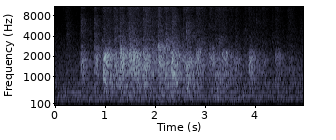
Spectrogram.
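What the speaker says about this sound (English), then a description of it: "A big round of applause for all the teams." An audience at a one-day teachers' life-skills training session applauds the teams, a moderate patter of many hands that swells, holds for about four seconds and then eases off.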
